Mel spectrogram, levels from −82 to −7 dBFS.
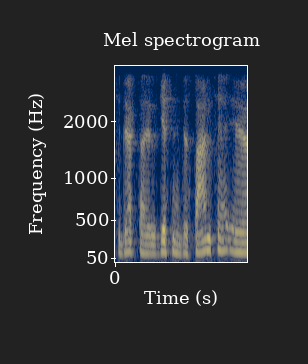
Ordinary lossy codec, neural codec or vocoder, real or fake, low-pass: Opus, 16 kbps; none; real; 3.6 kHz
